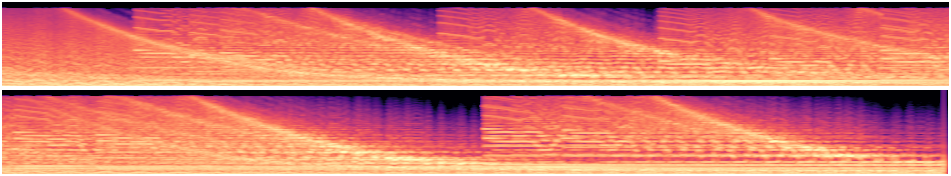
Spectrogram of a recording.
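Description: Fender Chroma Polaris analog synthesizer playing held chords on an oscillator-sync patch. With each note or chord, a bright, sharp sweep slides down through the overtones, again and again, over sustained notes that change now and then.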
